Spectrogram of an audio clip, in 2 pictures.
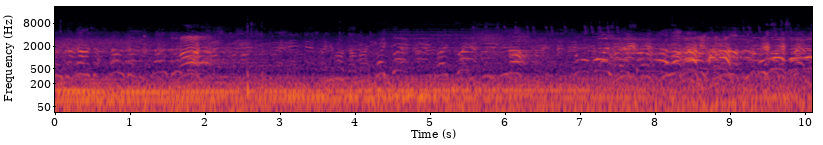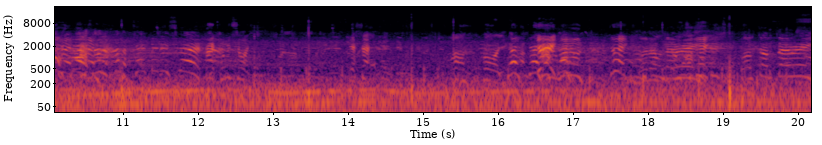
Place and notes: Reading Rd, Reading, UK - Woodcote and Stoke Row FC
Pre-season inter-club friendly match between Woodcote and Stoke Row FC main team and their reserve team played on the village green. Recorded using a Jecklin disk with two Sennheiser 8020s on a Sound Devices SD788T.
15 August, 19:50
